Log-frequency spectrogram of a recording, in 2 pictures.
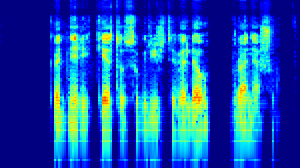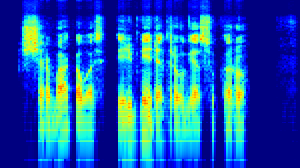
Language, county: Lithuanian, Vilnius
